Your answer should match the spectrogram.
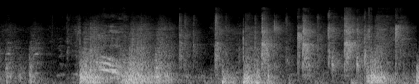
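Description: A body slammed down onto the wrestling ring mat about a second in, a heavy thud, then shouting voices and a few smaller knocks on the canvas.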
